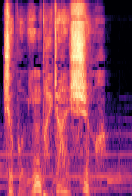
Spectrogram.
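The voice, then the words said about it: Speaking quietly, hushed. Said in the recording (Chinese): “小声道”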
